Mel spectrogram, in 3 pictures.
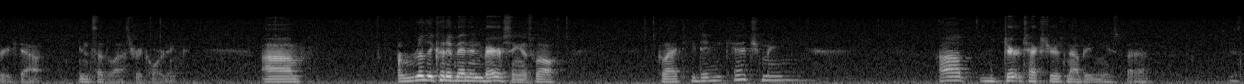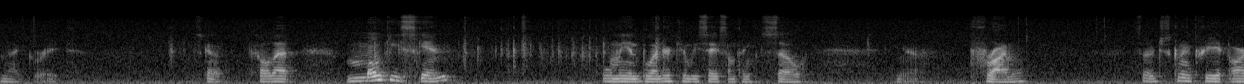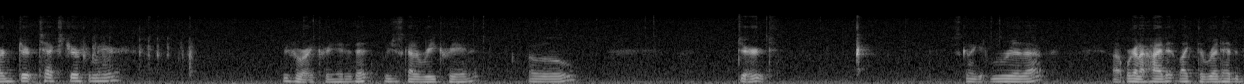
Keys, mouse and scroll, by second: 0.3 click, 2.0-4.4 middle drag, 4.4 click, 5.4 click, 6.2-7.5 middle drag, 7.7-9.8 middle drag, 11.4 click, 19.0-21.3 middle drag, 21.5-25.0 drag, 26.7 click, 29.2-30.9 middle drag, 30.1 click, 31.9-33.4 middle drag, 33.7 click, 34.3 middle click, 35.4 middle click, 36.1-37.3 middle drag.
